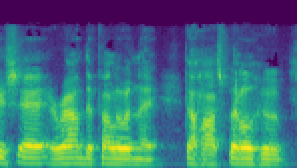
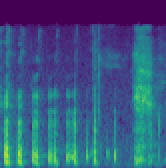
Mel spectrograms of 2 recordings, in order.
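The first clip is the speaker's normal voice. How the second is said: breathy laugh; 4 semitones higher, 13 dB quieter than usual. Real, not acted. Laughing at own joke.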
